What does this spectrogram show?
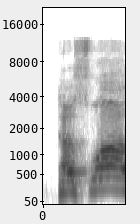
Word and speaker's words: TeSlaa: And do you have the correct pronunciation to Slaw? Tesla is what I heard.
